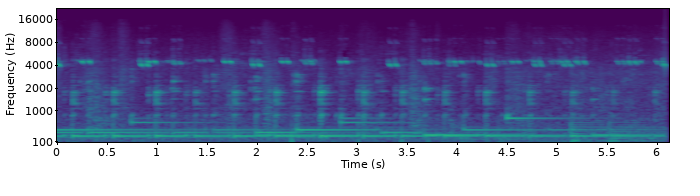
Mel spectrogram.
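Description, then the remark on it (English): A dense chorus of crickets chirps in quick, repeated high pulses, steady, layered over lower sustained droning tones, with no one speaking. “Everyone has some sort of positive association with the sound of cricket singing.”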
